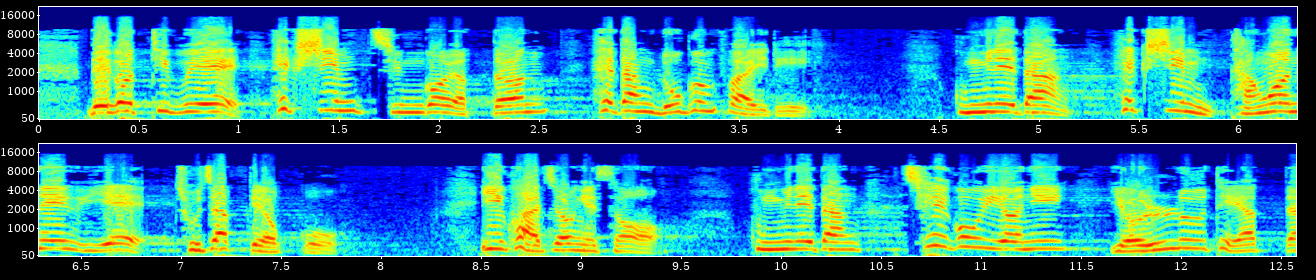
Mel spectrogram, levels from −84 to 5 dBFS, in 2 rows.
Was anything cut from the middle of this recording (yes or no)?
yes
